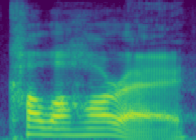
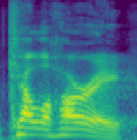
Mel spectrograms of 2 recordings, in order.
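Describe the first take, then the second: First: Kalahari with broad ah vowels, KAH-lah-HAH-ray; wrong Kalahari. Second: Kalahari with flat a as in cat, KAL-a-HAR-ay; correct Kalahari. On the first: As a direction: say Kalahari with open ah sounds throughout. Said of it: "Why the hell did you say it like that?". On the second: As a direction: say Kalahari the proper way, first a as in cat. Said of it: "the real name is the". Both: Shown as a demonstration.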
